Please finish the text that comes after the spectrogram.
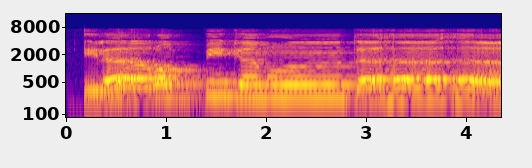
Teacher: ربک میں را پر ہے، کاف باریک ہے. منتہاہا میں نون ساکن کے بعد تا آنے کی وجہ سے اخفا ہے. ہا دونوں برابر لمبے کریں گے وقفاً، 2 حرکات.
